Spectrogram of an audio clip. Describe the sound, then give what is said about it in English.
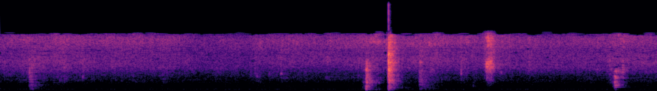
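Short ribs sear in a hot pan with a steady, even sizzle throughout, broken by a few sharp clicks and pops partway through. “You want to be able to make sure that all of the rib gets nice and seared and get that perfect brown caramelization.”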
